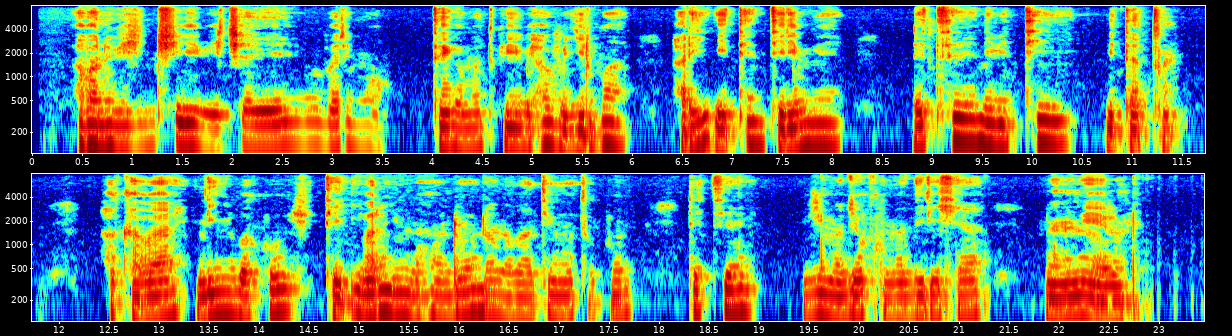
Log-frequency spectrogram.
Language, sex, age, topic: Kinyarwanda, male, 18-24, government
